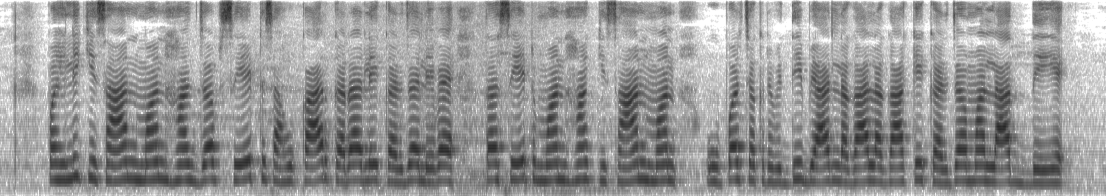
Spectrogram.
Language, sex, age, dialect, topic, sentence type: Chhattisgarhi, female, 18-24, Western/Budati/Khatahi, banking, statement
